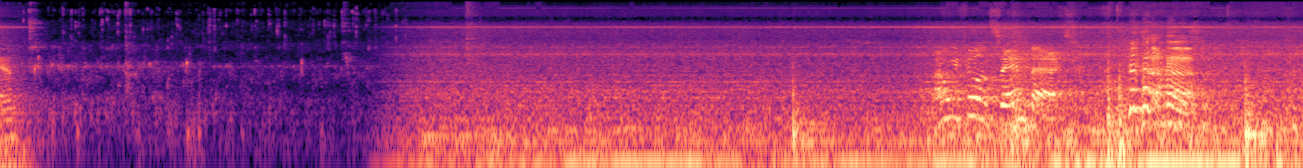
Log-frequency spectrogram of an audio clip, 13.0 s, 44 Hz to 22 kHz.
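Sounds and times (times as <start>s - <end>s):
faint drips and ticks: 0.0s - 4.1s
running water rushing: 0.0s - 13.0s.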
